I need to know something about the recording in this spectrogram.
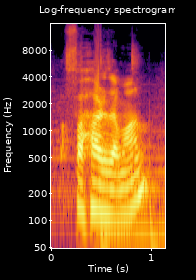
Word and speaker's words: Fakhar Zaman: name is basically it's Fakhar Zaman. So for English people, K is silent there. So make sure K is silent so you can pronounce it like F-A-H-A-R, Fakhar Zaman.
